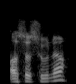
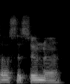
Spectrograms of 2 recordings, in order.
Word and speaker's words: Osasuna: you watch Real Madrid and Osuna is that how you pronounced Osuna uh as oh you can't call them ass they're not that bad they I oos yeah I think it is osasuna nice all right did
